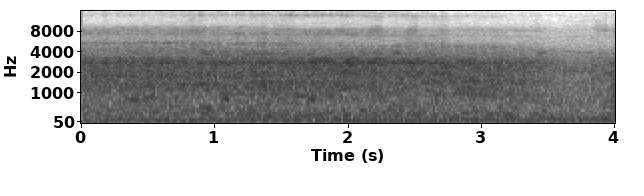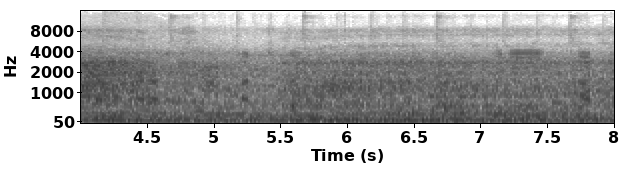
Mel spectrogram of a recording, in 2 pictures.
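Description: Road traffic noise, loudest in the first three and a half seconds and then easing, over a steady low engine hum.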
